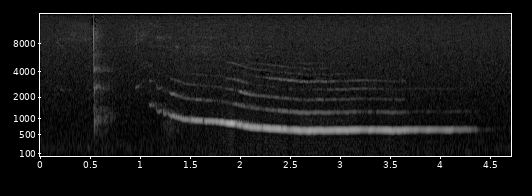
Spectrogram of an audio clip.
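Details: A single long, gentle howl from Eva, a female Brussels Griffon. It slides down from a higher starting pitch into a steady, clear tone held for about three seconds before ending. The background is otherwise quiet.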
